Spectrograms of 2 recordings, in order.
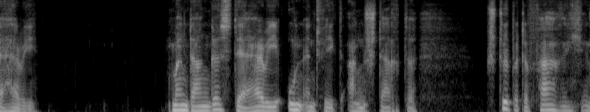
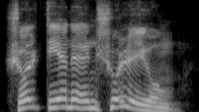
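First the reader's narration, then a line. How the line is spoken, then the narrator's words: Grunting. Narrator (German): grunzte eine Stimme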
